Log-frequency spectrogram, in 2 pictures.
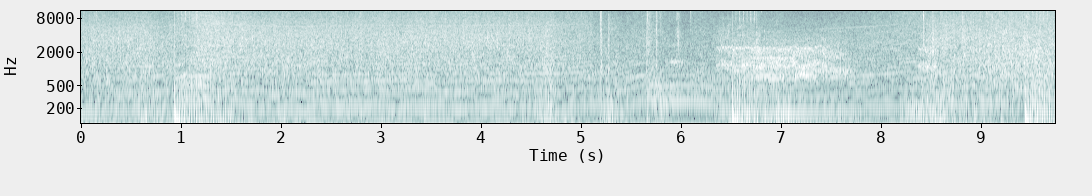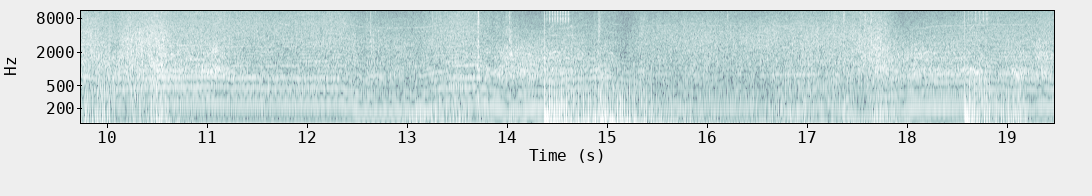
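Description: A car engine roars steadily at high revs, rising and falling as it shifts gear.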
